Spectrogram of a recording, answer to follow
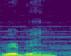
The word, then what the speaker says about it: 日本: In modern Chinese, Nihon. is pronounced ribbon.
